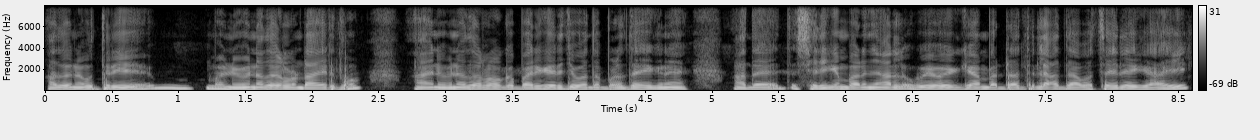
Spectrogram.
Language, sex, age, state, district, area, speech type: Malayalam, male, 60+, Kerala, Pathanamthitta, rural, spontaneous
